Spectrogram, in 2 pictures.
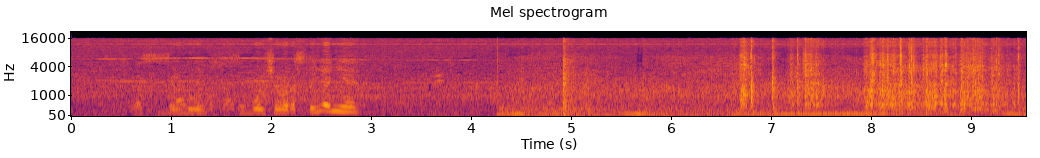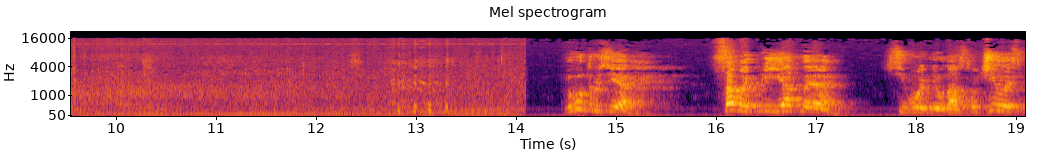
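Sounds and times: wheels scraping on asphalt: 0:03.6 - 0:14.1.

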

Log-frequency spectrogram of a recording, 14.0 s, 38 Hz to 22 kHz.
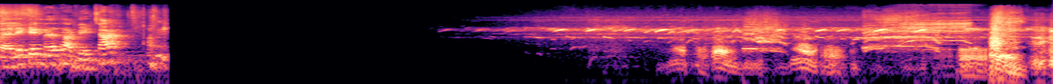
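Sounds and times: high chirping animal call: 0:05.9 - 0:14.0
low grunting calls: 0:07.1 - 0:14.0.

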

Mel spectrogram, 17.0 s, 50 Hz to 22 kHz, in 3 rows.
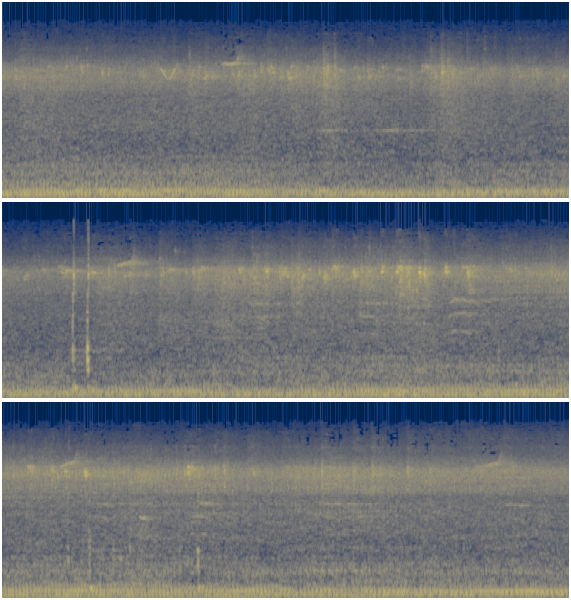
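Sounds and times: low motor hum: 0:00.0 - 0:17.0.

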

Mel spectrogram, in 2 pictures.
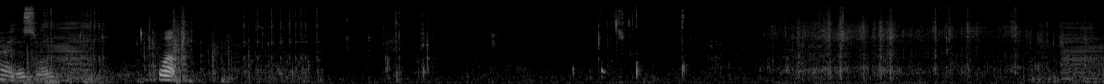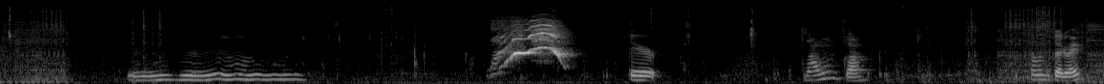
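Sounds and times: paper napkin crinkling: 0:07.0 - 0:11.1.

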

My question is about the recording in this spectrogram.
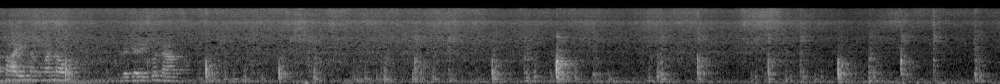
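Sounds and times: giblets sizzling in hot oil: 0:00.0 - 0:10.0
utensil knocking and scraping wok: 0:00.0 - 0:10.0.

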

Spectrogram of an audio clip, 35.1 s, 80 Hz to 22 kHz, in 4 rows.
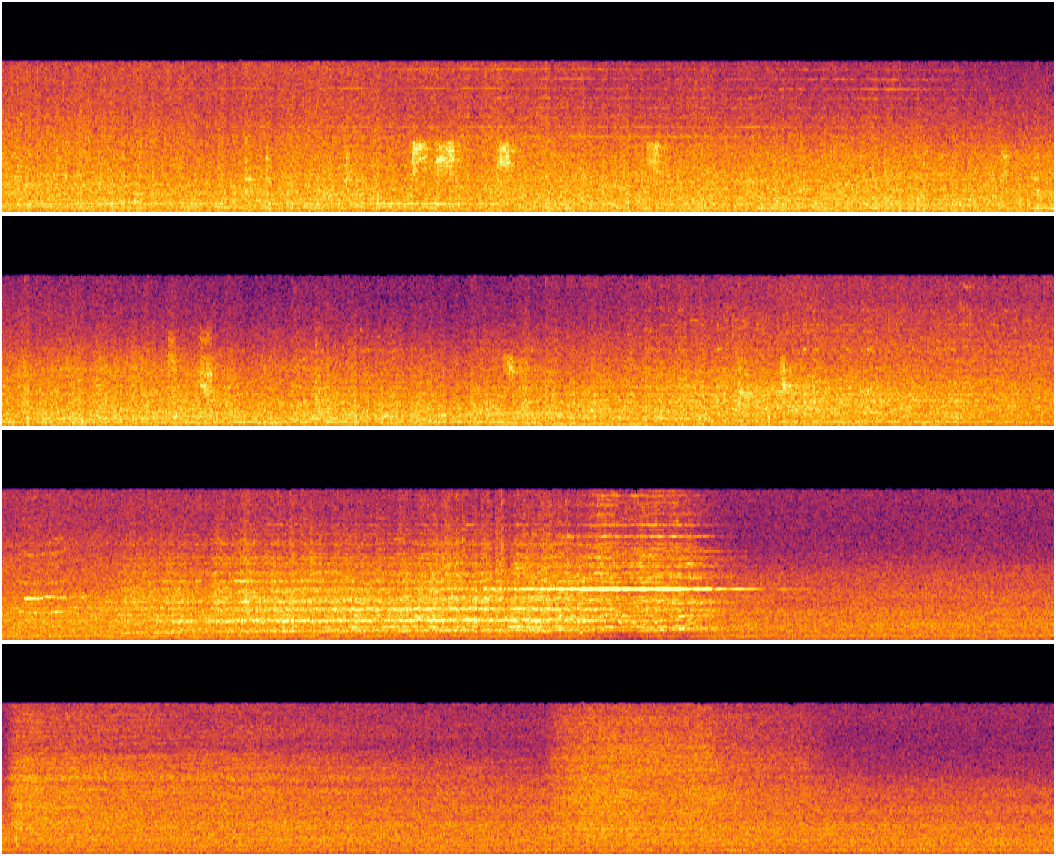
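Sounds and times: train wheels rumbling: 0:00.0 - 0:35.0
high-pitched wheel squeal: 0:17.7 - 0:24.0.

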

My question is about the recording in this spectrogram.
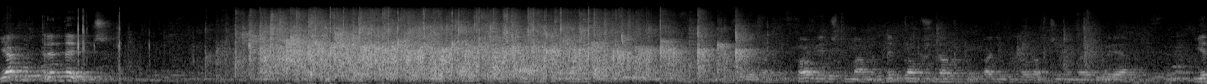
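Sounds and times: audience applauding: 0:02.0 - 0:07.7.

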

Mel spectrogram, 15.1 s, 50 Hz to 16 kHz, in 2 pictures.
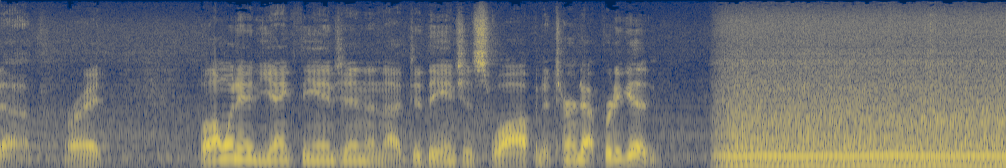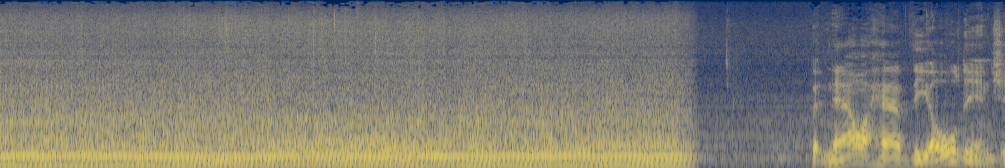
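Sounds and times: lawn mower engine running: 0:05.4 - 0:12.8.

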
